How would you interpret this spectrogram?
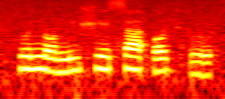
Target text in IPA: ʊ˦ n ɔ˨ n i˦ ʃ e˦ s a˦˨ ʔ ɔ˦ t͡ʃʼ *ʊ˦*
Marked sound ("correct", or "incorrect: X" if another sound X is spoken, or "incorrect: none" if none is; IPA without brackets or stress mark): incorrect: ʊ˨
